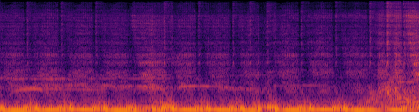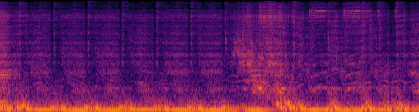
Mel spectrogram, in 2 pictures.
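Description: Industrial hardcore electronic music played loud through a club sound system and recorded from within the crowd, driven by a steady, heavy kick drum, with a wavering synth tone over it for the first few seconds.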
